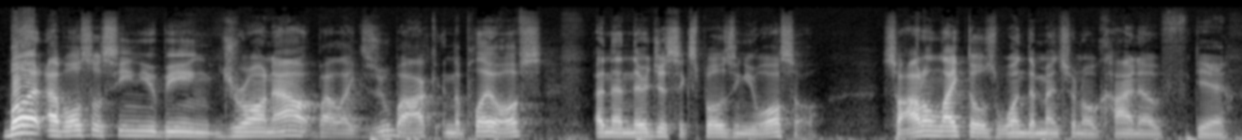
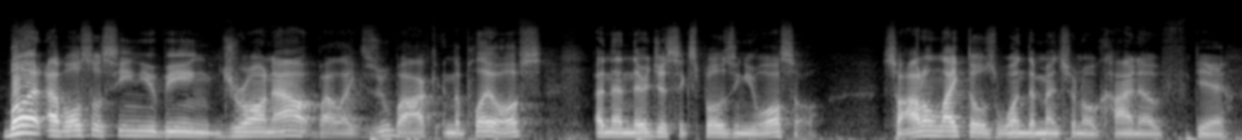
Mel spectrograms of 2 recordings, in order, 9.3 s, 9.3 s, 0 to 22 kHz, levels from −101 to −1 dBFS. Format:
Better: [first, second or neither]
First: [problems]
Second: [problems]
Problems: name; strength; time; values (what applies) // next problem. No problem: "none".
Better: first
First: none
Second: muffled; slightly; fading above 3 kHz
